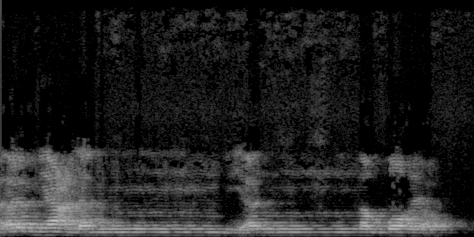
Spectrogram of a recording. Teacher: هذا يسمى إخفاء شفوي. لماذا؟ يخرج الميم والباء الشفوي. ننطقها هكذا: ألم يعلم بأن الله يرى.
